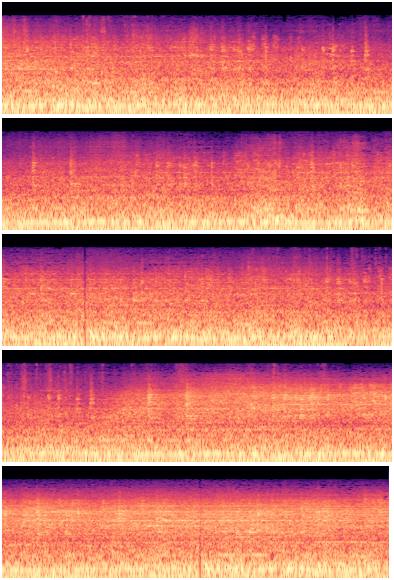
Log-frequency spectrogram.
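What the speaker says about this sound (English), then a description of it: "Big, long elevator." A big, long elevator in the video game Horizon Zero Dawn grinds upward with a loud, continuous mechanical rumble, laced with ratcheting clanks and a rising hiss partway through.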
